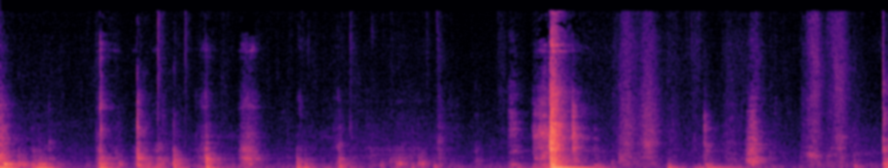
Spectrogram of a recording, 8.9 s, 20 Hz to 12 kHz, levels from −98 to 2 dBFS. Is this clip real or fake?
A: real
